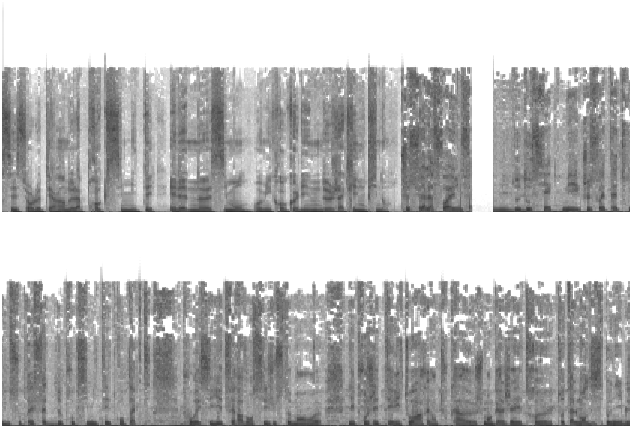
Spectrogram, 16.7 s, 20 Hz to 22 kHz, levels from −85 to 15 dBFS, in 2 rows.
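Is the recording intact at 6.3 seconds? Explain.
No. An intermittent contact, a loose cable or plug briefly losing its connection, disrupts the signal from about 6.08 to 6.66 s. The line stays open for around 300 ms, so the sound drops out to faint hiss, with crackle where the contact breaks and remakes.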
